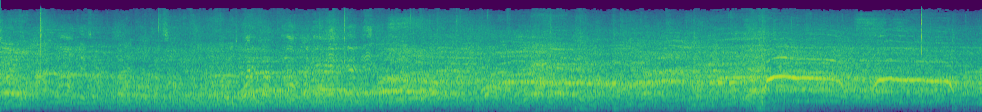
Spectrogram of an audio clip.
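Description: A crowd shouts and cheers loudly in a large hall.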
